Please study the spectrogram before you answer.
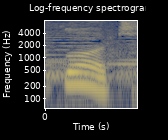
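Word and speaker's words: Berch: erlang in germany and locals nickname it as birch b-e-r-c-h which is an east uh franconian pronunciation of german word burke which is the meaning mountain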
